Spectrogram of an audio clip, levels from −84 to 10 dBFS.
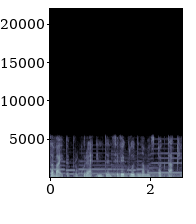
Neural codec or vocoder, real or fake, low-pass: none; real; 5.4 kHz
